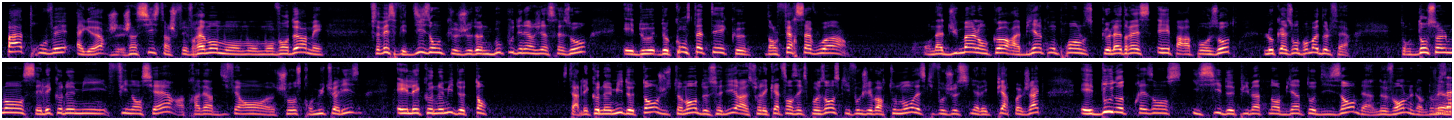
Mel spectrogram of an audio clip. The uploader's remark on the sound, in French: Cet épisolde a été enregistré en live du RENT.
